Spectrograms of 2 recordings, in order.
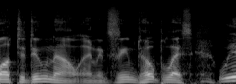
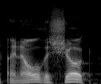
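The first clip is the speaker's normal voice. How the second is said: ordinary delivery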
